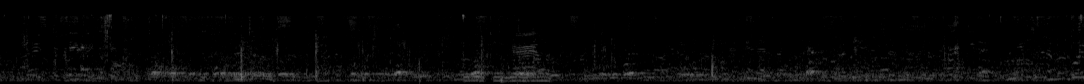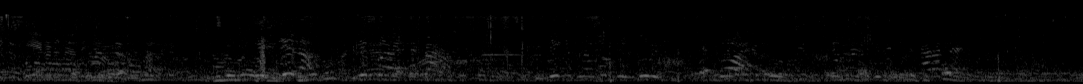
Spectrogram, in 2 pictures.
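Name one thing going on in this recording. Football players shout and call to each other in the distance outdoors.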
